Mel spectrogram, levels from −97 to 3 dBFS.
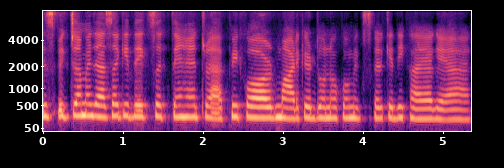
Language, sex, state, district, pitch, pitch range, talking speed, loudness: Hindi, female, Bihar, Patna, 235 Hz, 230-255 Hz, 200 wpm, -15 LUFS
